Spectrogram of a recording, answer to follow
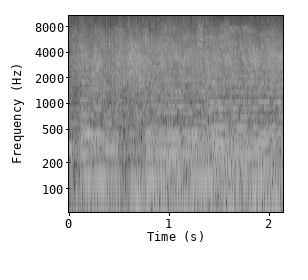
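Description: Cartoon electric-crackle sound effect, a dense sizzling crackle of lightning as a taser tower charges, over background music with held notes.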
